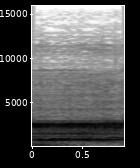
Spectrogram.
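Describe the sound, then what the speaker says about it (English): Game-ending buzzer at a Wheaton vs. Olivet College men's basketball game: a loud, steady, sustained electronic tone lasting the whole moment, over faint arena noise. "as the buzzer sounds"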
